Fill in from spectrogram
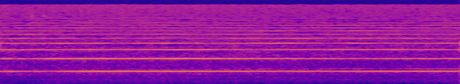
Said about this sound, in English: What would you do if, like, you was just minding your business one day and, like, you just heard those sirens?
